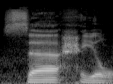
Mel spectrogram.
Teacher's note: باریک سیٹی سے سین کو ادا کریں گے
